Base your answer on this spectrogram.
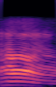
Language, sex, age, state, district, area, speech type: Hindi, male, 45-60, Uttar Pradesh, Chandauli, rural, conversation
